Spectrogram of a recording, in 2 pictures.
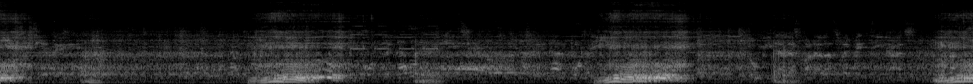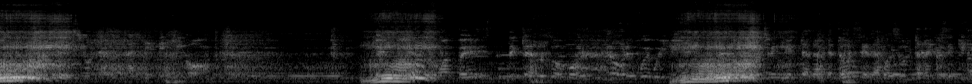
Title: Good old sleep, good old snore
